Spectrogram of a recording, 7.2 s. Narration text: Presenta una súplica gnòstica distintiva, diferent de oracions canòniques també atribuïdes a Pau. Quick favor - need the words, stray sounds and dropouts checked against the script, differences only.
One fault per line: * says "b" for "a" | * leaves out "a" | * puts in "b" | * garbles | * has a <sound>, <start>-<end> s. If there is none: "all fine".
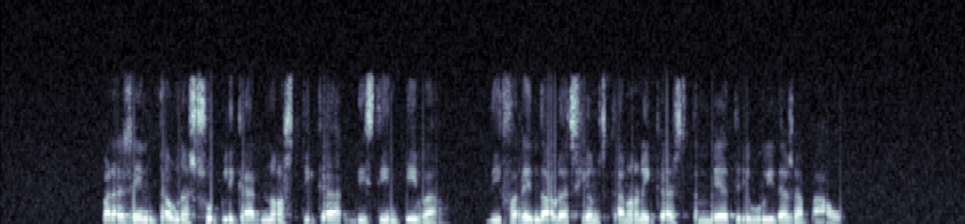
all fine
